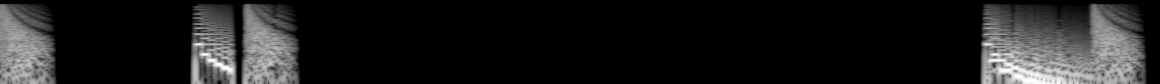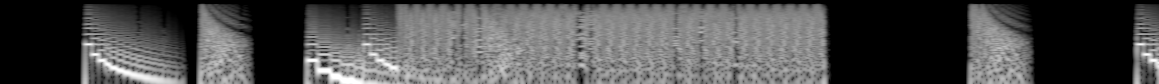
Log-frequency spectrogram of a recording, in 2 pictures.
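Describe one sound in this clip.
Electronic laser zaps fire in short, falling bursts.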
